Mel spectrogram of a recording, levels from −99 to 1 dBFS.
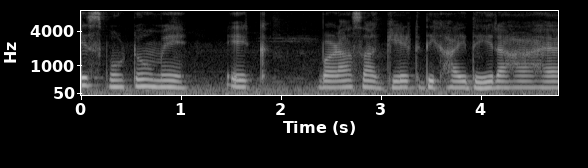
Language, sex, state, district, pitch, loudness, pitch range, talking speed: Hindi, female, Jharkhand, Jamtara, 185 Hz, -38 LUFS, 180-195 Hz, 90 wpm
